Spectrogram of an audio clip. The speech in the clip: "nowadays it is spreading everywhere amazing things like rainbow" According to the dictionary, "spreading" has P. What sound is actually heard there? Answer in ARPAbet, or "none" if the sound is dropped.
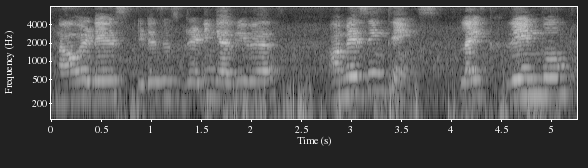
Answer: B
